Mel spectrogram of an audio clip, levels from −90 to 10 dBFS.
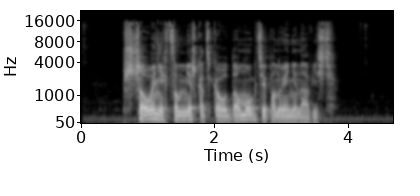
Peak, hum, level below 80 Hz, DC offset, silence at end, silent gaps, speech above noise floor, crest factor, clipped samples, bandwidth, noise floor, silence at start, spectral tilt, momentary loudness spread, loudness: -2 dBFS; none; -56 dBFS; under 0.1%; 0.9 s; none; 42 dB; 18 dB; under 0.1%; 16.5 kHz; -62 dBFS; 0.65 s; -4 dB/octave; 11 LU; -20 LUFS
